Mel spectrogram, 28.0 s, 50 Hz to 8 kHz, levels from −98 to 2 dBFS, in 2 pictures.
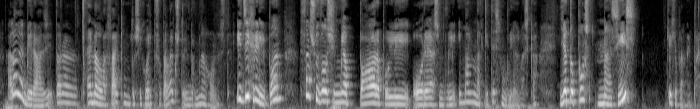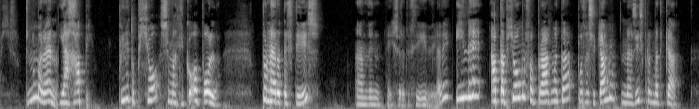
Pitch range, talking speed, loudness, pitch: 200-290 Hz, 160 wpm, -20 LUFS, 240 Hz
